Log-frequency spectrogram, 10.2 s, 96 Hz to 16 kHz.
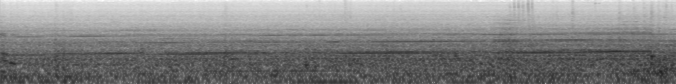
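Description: Kintetsu 8600 series electric train running between stations: a steady rumble of wheels and running gear. Over it runs a motor and gear whine that rises slowly in pitch as the train gathers speed. The whine stops shortly before the end.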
